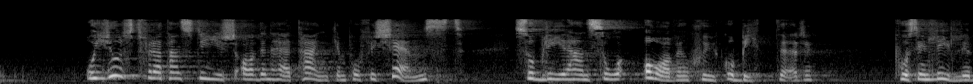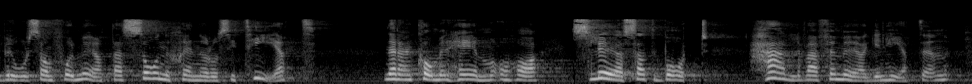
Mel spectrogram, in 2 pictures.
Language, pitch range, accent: Swedish, 200-255 Hz, native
